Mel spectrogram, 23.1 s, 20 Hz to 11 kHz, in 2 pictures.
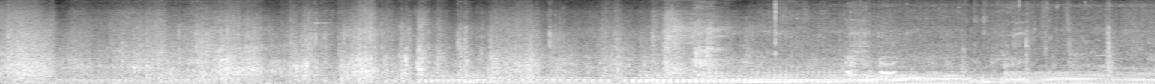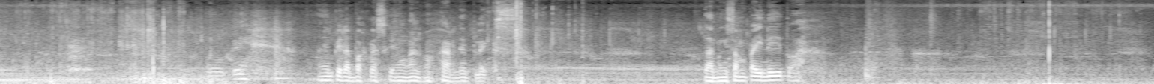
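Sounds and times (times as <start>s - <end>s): knocks and rustling of climbing: 0.0s - 14.7s
low motor hum: 0.0s - 23.0s.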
